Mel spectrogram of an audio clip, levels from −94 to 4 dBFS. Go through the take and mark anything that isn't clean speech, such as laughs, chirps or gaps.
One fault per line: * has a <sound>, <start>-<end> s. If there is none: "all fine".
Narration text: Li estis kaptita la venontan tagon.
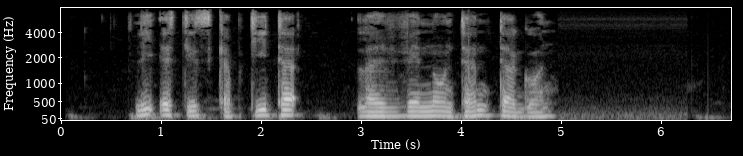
all fine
